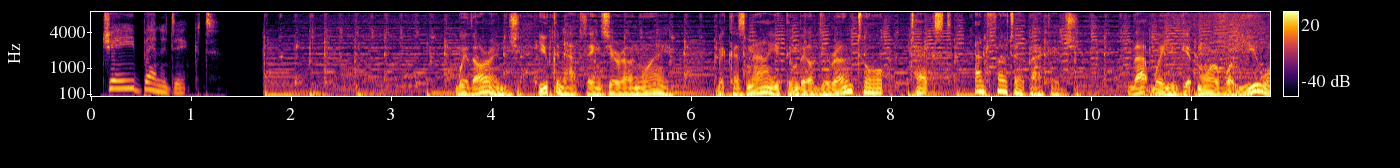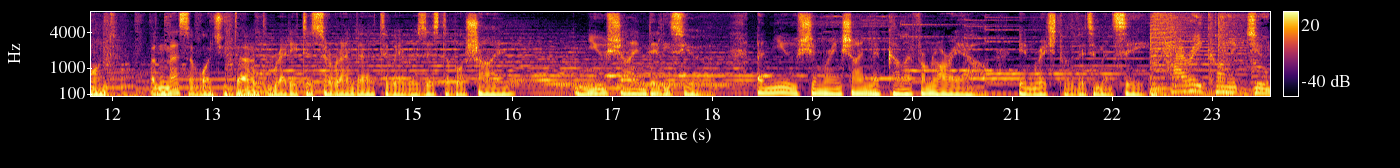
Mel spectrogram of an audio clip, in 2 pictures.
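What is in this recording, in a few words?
uk commercials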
